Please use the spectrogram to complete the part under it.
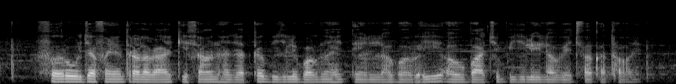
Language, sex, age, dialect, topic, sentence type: Chhattisgarhi, male, 51-55, Western/Budati/Khatahi, agriculture, statement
